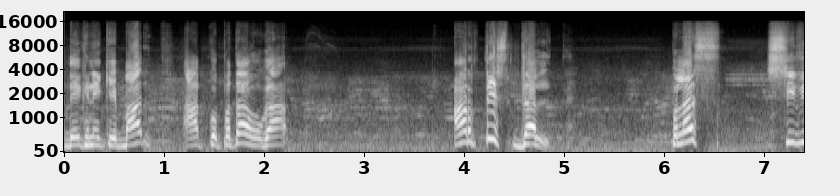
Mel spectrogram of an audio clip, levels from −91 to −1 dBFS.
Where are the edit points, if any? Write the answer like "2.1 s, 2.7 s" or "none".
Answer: none

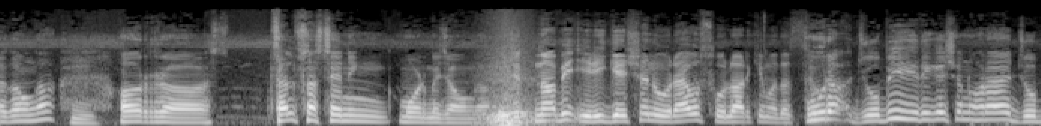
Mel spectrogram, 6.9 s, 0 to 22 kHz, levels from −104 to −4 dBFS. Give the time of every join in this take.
3.4 s

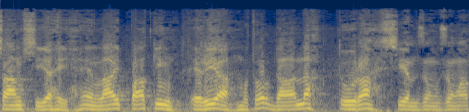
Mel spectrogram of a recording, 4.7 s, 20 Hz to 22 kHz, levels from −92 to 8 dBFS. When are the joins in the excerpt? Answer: 1.8 s, 3.3 s

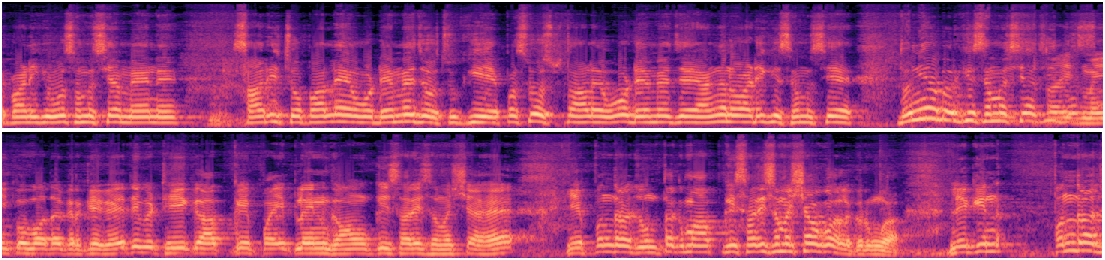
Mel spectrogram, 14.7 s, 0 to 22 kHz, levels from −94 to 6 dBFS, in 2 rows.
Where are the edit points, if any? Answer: 7.0 s

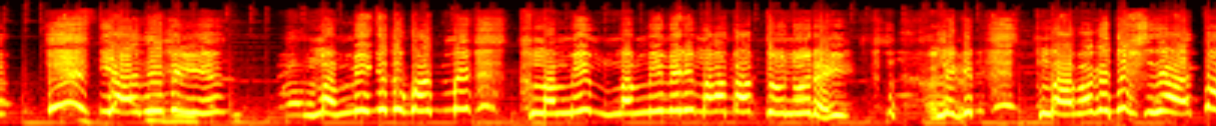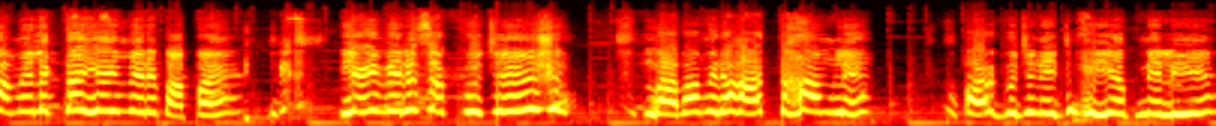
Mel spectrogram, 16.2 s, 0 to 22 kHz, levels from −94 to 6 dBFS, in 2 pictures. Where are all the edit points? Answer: none

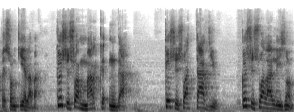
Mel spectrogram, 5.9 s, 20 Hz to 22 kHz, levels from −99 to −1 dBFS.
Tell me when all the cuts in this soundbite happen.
none

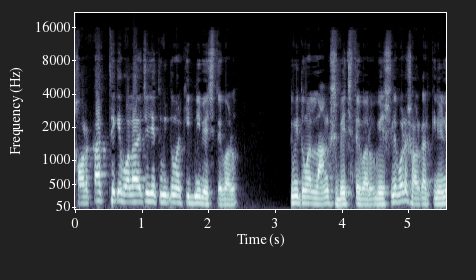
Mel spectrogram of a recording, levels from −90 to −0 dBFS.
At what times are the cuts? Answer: none

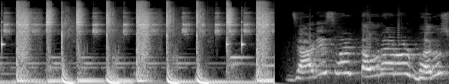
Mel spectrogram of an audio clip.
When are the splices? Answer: 2.8 s

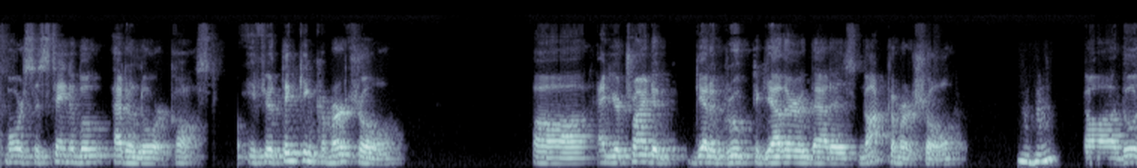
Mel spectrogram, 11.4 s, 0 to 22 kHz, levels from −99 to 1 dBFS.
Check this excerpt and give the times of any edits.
2.4 s

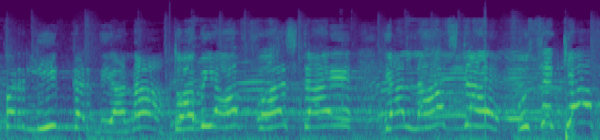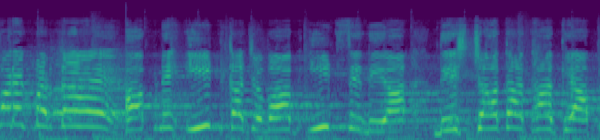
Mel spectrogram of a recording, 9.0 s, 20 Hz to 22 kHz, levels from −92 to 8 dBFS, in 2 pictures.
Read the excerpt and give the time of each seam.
1.2 s, 5.4 s

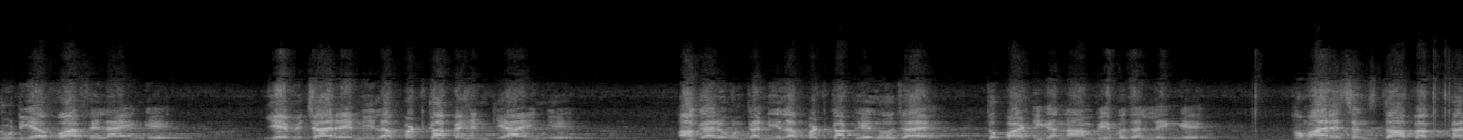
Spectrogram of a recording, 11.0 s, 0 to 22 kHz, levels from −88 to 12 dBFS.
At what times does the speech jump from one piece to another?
none

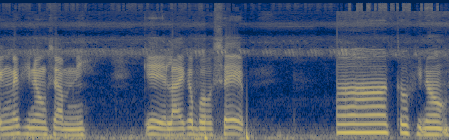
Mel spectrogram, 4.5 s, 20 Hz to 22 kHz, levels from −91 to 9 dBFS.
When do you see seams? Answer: 3.4 s

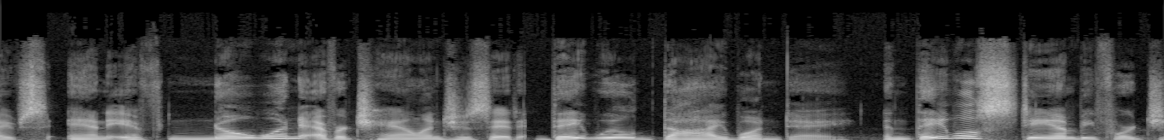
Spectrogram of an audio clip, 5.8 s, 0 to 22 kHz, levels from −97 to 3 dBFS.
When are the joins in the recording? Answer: 2.7 s

